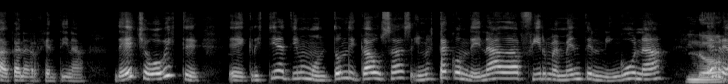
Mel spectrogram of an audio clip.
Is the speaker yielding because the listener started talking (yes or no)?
no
